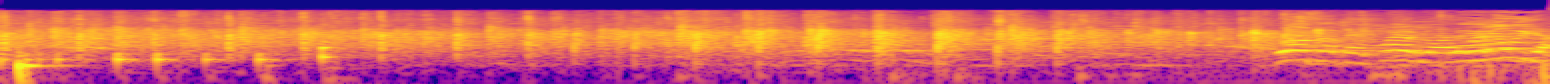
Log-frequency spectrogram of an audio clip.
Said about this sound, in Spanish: Dámele un aplauso al Rey de Reyes y Señor de Señor.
